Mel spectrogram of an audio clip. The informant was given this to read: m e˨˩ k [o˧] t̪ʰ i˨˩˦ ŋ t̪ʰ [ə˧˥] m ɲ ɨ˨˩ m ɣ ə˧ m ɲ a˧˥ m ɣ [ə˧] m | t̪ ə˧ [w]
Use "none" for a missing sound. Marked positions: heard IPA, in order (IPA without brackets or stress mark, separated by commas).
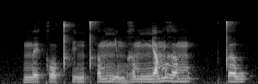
o˨˩, ə˧˥, ə˧, w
